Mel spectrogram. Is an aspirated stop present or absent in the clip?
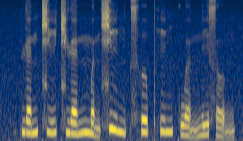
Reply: present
